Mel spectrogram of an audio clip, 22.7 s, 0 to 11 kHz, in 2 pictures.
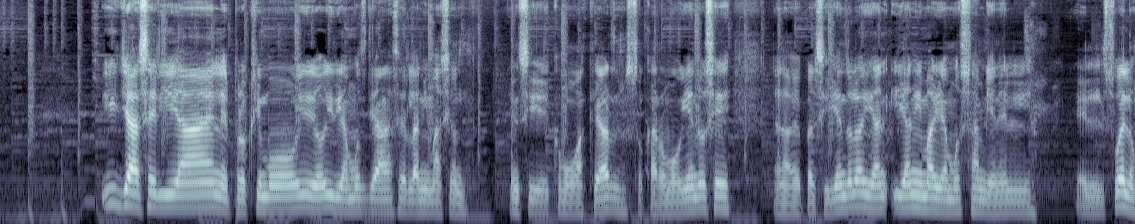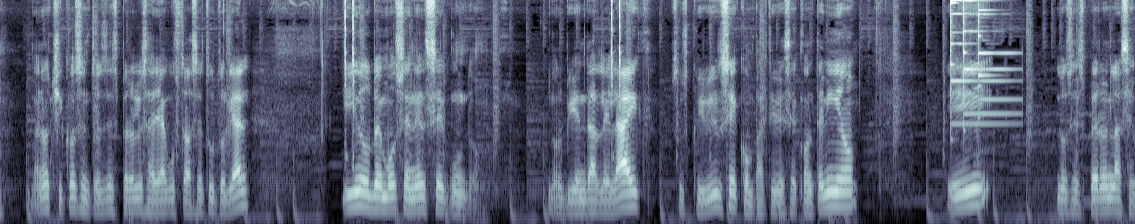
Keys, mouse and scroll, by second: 0.4-1.0 scroll down 1, 1.0-2.1 middle drag, 1.0 scroll down 1, 2.4-3.1 scroll down 1, 3.1-3.5 scroll down 2, 4.0-4.5 scroll up 2, 5.2-6.3 middle drag, 8.7 scroll down 1, 10.6-11.8 middle drag, 12.1-12.8 middle drag, 13.2-14.4 middle drag, 14.8-15.8 middle drag, 16.3 middle click, 21.6-22.7 middle drag.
